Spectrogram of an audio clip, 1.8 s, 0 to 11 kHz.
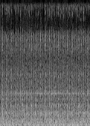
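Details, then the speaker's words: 2010 Jeep Patriot 2.0 CRD (VW 2.0 TDI PD), fully up to temperature, recorded from underneath checking leaks, bone dry; smooth even diesel clatter at steady idle, no knocks or misses; normal warm idle. "the engine is completely completely up to temperature no leaks there nothing up there in them funny bolts it's bone dry"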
